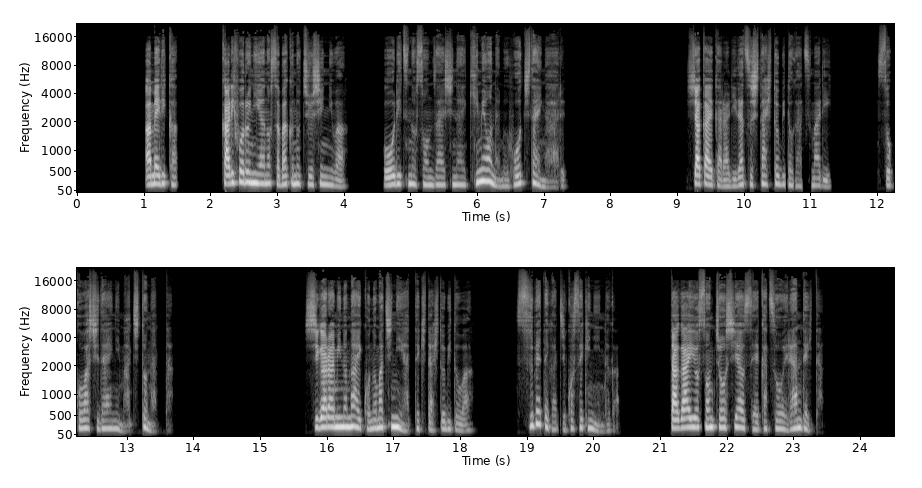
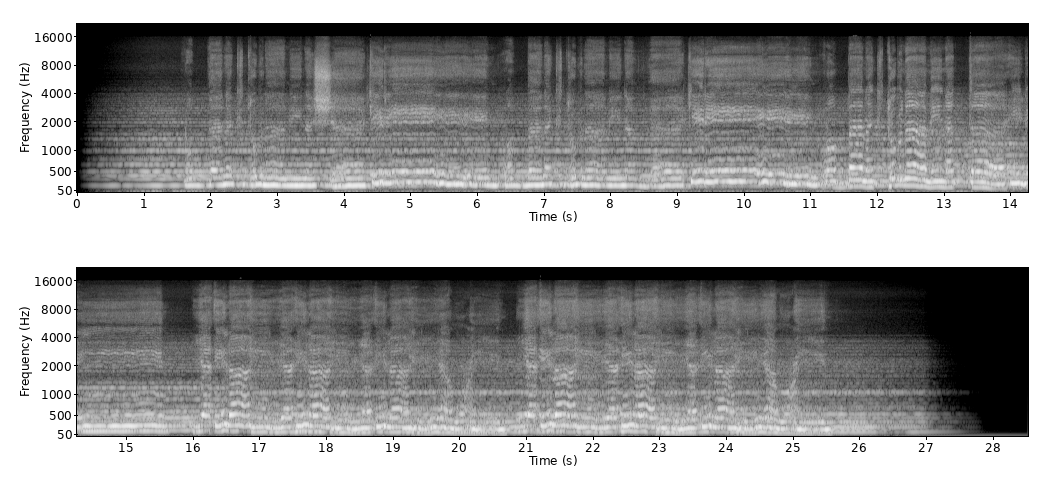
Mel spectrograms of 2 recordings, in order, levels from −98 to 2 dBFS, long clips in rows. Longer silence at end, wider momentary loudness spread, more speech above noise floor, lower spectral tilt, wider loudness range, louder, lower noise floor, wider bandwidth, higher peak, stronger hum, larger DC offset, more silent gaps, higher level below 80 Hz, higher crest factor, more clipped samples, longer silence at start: second, 1.25 s vs 1.5 s; first, 16 LU vs 6 LU; first, 61 dB vs 53 dB; second, -4.5 dB/octave vs -7 dB/octave; first, 10 LU vs 2 LU; second, -23 LUFS vs -14 LUFS; first, -84 dBFS vs -66 dBFS; first, 18.5 kHz vs 14 kHz; about the same, 0 dBFS vs 0 dBFS; neither; neither; neither; second, -80 dBFS vs -42 dBFS; first, 24 dB vs 12 dB; neither; first, 1.05 s vs 0.45 s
